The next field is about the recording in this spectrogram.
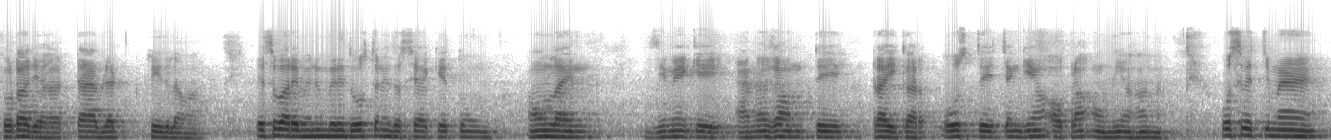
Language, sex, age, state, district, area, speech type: Punjabi, male, 30-45, Punjab, Barnala, rural, spontaneous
